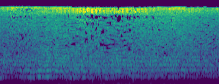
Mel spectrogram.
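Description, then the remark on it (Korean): A dense swarm of countless flies, filling Pharaoh's palace, his servants' houses and all the land of Egypt, buzzes steadily, a continuous droning hum that swells slightly in the middle, with no voices. “무수한 파리가 바로의 궁과 그의 신하의 집과 애굽 온 땅에 이르니 파리로 말미암아 그 땅이 황폐하였더라.”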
